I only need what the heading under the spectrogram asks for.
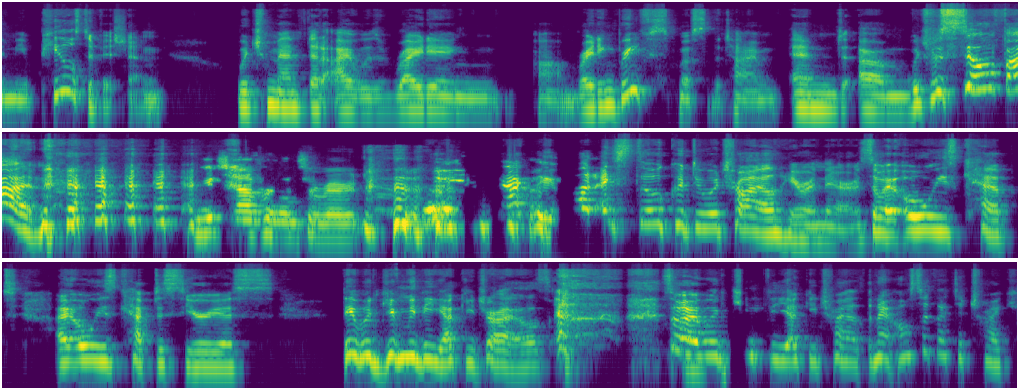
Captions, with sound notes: in the Appeals Division, which meant that I was writing briefs most of the time, which was so fun. (laughs) - Whichever introvert. - Exactly. But I still could do a trial here and there. So I always kept a serious, they would gimme the yucky trials. So I would keep the yucky trials.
